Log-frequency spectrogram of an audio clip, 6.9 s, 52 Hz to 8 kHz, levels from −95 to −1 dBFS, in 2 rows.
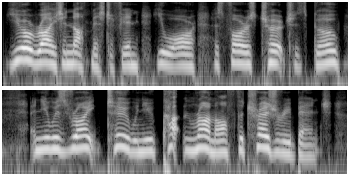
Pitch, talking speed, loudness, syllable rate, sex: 200 Hz, 225 wpm, -19 LUFS, 5.5 syllables/s, female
